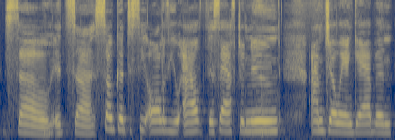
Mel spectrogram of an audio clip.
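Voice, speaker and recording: Older woman host, big voice, leisurely and warm-toned fillers, higher than usual pitch, introducing a reading. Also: fairly even intonation. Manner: warm, chatty, unhurried with frequent fillers. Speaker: poetry center director introducing a reading. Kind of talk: welcoming remarks to a live audience. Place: lecture hall at a university.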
